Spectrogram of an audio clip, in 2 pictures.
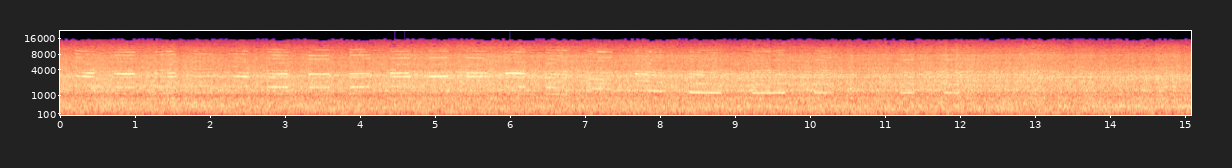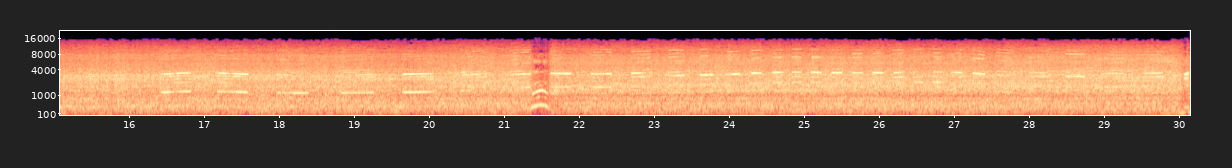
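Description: Steady rush of air in a glider's cockpit in flight, with an audio variometer beeping in a dashed pattern whose pitch drifts slowly down and back up. A short click about twenty-one seconds in.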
